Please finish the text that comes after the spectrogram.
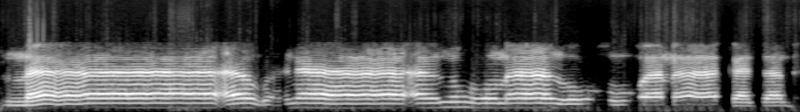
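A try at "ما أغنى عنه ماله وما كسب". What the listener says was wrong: Na-nya cukup 2 Pak panjangnya. Na'an. Na-nya cukup 2. Berbeda dengan ma. Na-nya cukup 2, nggak ada bendera dia kan?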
